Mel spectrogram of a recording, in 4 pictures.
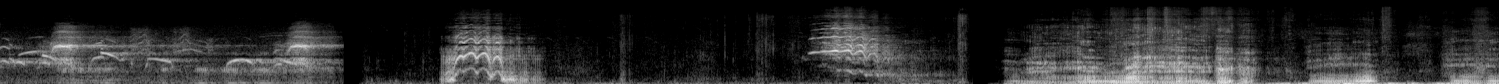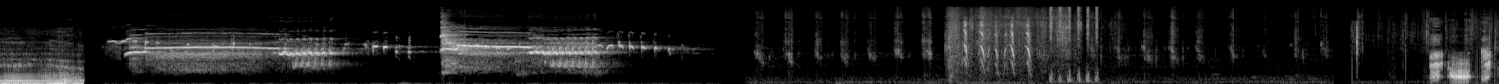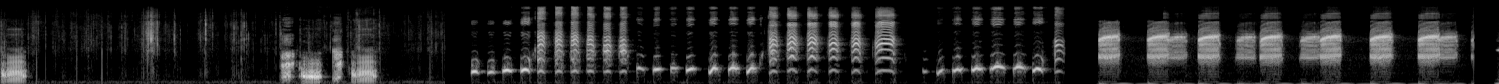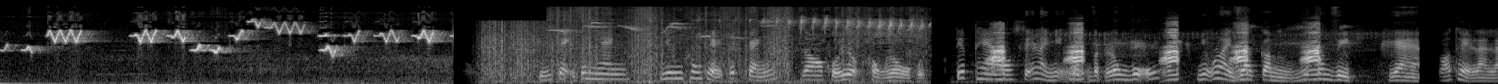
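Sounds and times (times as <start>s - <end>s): high ringing bird calls: 16.0s - 19.6s, 45.0s - 49.5s.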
